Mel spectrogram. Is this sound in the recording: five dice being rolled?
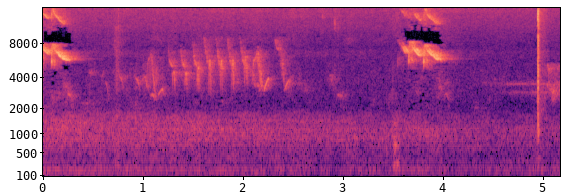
no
